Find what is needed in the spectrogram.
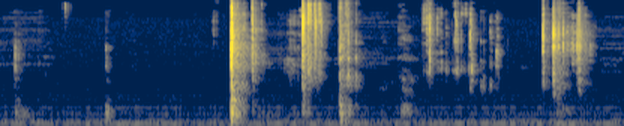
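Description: Small sharp clicks of a smartphone's display flex cable connector being popped off the board with a plastic pry tool. The loudest snap comes about one and a half seconds in, followed by a few lighter clicks and taps as the cable is lifted away.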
